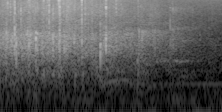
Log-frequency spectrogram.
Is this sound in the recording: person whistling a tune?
no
